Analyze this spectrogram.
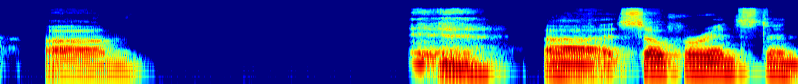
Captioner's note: cough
